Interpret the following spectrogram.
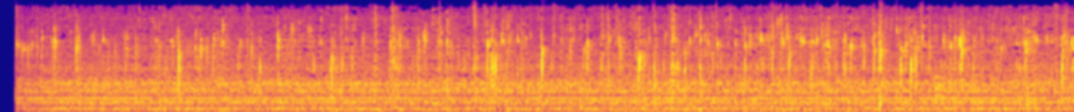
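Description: Spring rolls frying in shallow oil in a nonstick pan: a steady sizzle with many small crackles and pops.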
